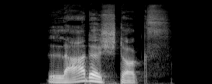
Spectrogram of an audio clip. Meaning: genitive singular of Ladestock
- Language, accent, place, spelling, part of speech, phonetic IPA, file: German, Germany, Berlin, Ladestocks, noun, [ˈlaːdəˌʃtɔks], De-Ladestocks.ogg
